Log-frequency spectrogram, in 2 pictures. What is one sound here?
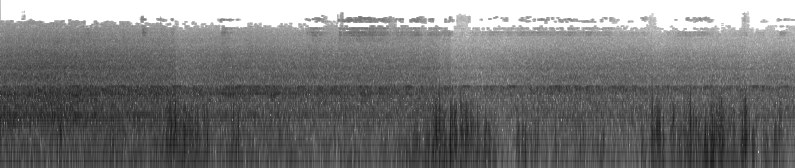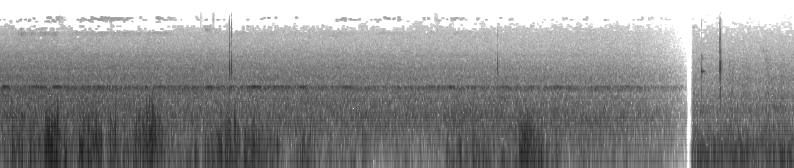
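A train rumbles past close by with clattering wheels, then fades away.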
